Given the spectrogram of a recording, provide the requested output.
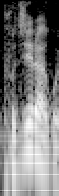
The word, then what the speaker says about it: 부시: 요시야의 에스겔의 아버지의 이름은 부시인데요. 실제로는 부지라고 읽습니다.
